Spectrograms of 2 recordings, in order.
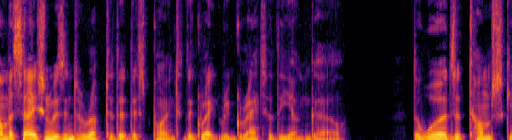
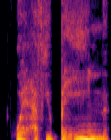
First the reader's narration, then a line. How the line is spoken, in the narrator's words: she asked in a frightened whisper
